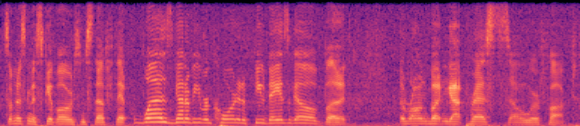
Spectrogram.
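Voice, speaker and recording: A man's voice: a little high, expressive, moderate pace, sharp tone, a little hiss or hum, rough recording. A man hosting a let's play, giving a casual, wry, rambling and sweary recap of a visual novel.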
